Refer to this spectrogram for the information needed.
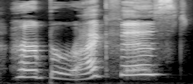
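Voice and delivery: slow, loud, high disbelief; incredulous. Real, not acted. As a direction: drag it out, aghast. Incredulous echo.

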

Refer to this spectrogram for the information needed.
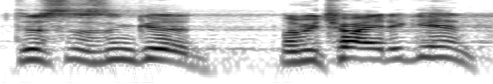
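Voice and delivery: hammed-up worried prophet; nervous retry. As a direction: fret and insist on another go. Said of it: "He's like".

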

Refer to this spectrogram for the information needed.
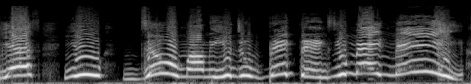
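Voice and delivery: tearful joy. Real, not acted. Tearful reply to her mom.

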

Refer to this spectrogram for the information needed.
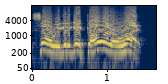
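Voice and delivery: big bolstering fellow, baffled and impatient; Don John. Acted. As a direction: boom it out, eager to leave. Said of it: "Don John is like".

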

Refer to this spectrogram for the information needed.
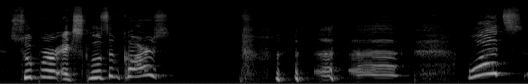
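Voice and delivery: high, amused disbelief; can't believe this filter; incredulous surprise. Real, not acted. Mocking the filter names.

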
